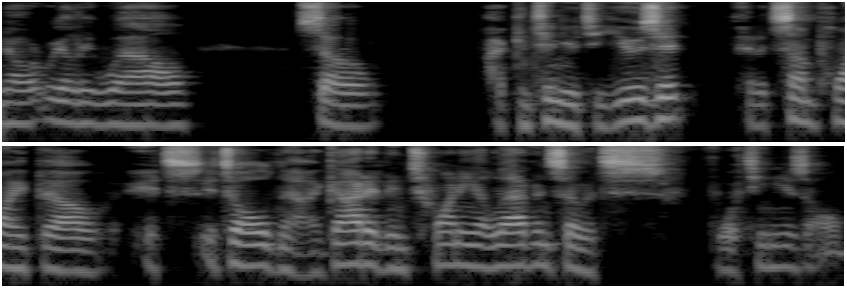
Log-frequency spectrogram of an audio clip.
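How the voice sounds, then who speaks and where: A man's fairly high voice at a fairly quick pace, relaxed in tone, with monotone, flat intonation and big swings in loudness, on a very clean recording with a silent background. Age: 60s. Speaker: musician and songwriter. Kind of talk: casual talk to camera. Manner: relaxed, with frequent fillers.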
